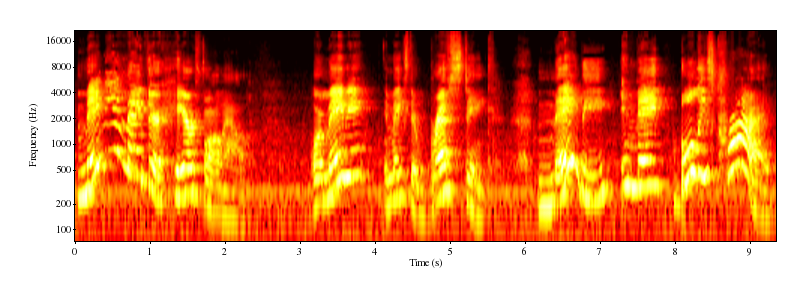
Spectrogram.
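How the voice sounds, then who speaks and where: Female storybook reader, bright and very expressive, unhurried read-aloud for kids, recorded in a roomy space. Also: sits high. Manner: animated, dramatic emphasis for young listeners. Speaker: teacher reading aloud. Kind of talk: expressive children's picture book read-aloud. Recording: roomy echo, faint background noise.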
